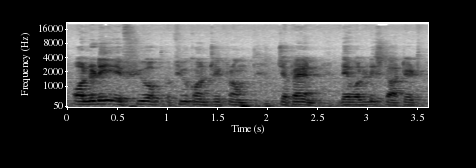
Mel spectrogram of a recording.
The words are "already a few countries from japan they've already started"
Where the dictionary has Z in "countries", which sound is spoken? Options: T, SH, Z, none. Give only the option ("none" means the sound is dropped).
none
